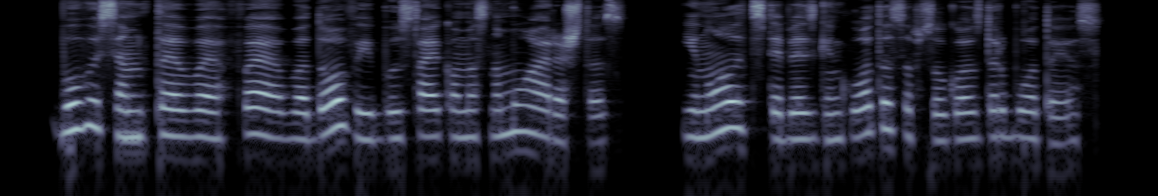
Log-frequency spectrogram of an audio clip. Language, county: Lithuanian, Kaunas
